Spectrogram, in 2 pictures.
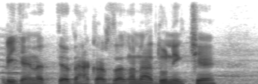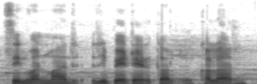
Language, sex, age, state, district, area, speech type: Gujarati, male, 30-45, Gujarat, Kheda, rural, spontaneous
